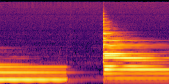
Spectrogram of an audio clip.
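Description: The low D string of a three-string cigar box guitar in DGB tuning rings with a steady bright tone, fades, then is plucked again and sustains clearly with no other sounds.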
